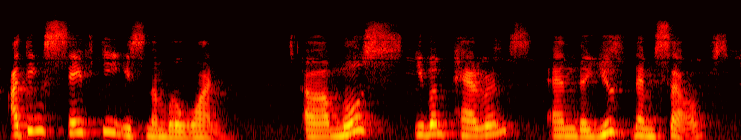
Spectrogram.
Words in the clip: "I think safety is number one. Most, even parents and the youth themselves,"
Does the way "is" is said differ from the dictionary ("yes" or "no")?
yes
